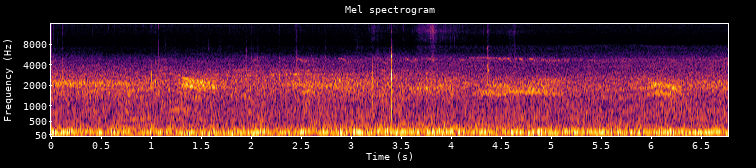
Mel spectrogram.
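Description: A few short bird calls, about three, spaced a second or more apart over a steady low background rumble.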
